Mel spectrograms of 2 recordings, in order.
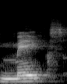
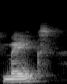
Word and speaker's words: make: what is that purpose when a silent e occurs at the end of a word the vowel before it makes a long sound the vowel before it makes a long sound well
